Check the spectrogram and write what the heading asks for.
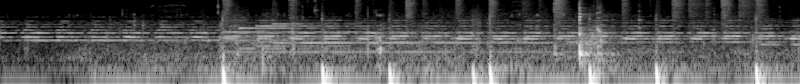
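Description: Background music: held chords, with a beat of low thumps coming in a little under two seconds in.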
